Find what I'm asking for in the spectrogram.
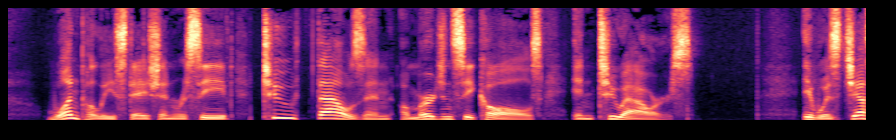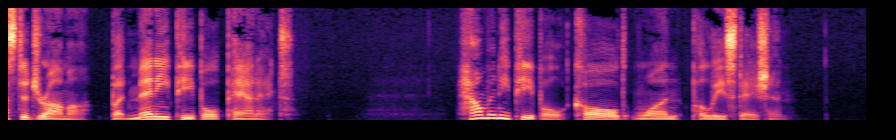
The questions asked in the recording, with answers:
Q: How many people called one police station?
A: One police station received 2,000 emergency calls in 2 hours.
